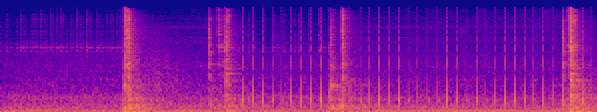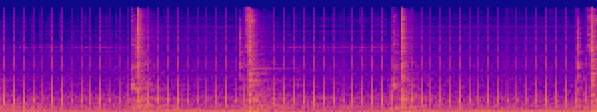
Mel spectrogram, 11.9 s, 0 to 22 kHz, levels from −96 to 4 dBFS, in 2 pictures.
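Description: An everyday sound recording with a train of clicks from 2.42 s to 11.92 s. About ten sharp, evenly spaced clicks arrive each second, around a hundred in all. They peak roughly 15 dB above the sound. Nearby equipment interference or a faulty connection or power supply is the likely cause.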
